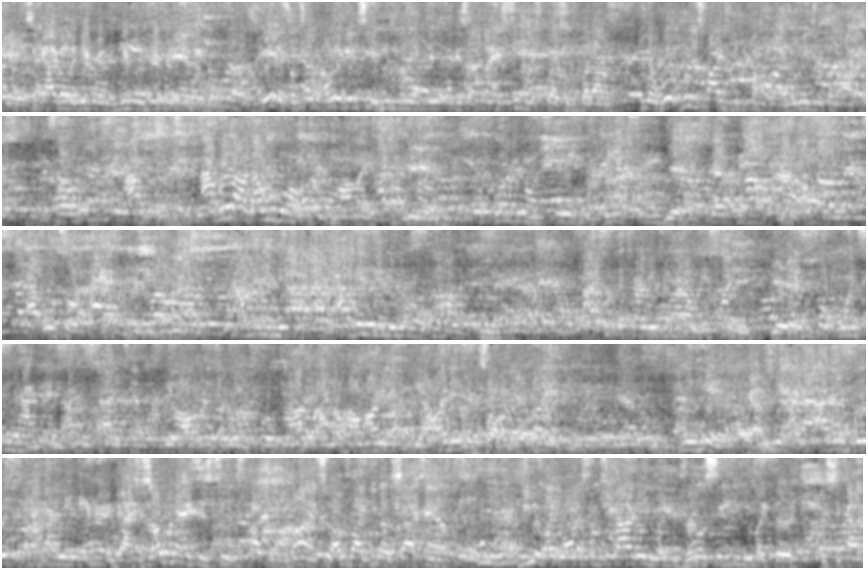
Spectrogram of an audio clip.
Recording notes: live at the Hood Media NYC’s Media Day Mayhem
